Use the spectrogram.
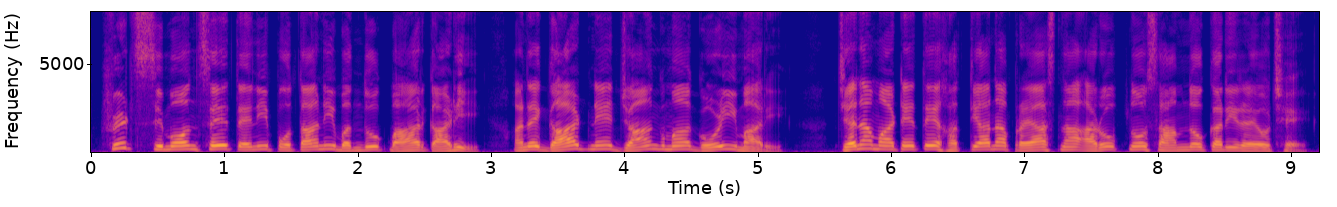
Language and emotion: Gujarati, neutral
